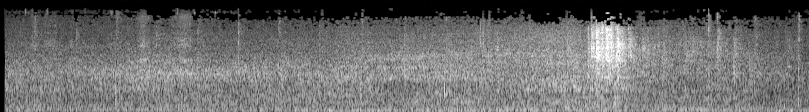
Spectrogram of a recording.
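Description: Steady outdoor traffic noise with a low rumble, as heard walking along a storefront, with a brief hiss about nine seconds in.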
